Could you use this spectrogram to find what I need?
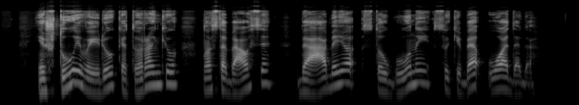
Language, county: Lithuanian, Kaunas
